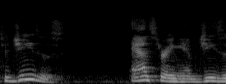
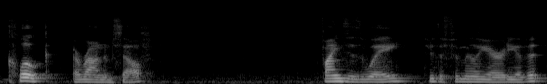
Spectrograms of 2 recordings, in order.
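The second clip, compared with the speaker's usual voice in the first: normal talking voice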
